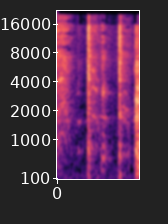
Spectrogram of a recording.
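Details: Adult gamer during play: a rapid run of three or four short, harsh coughs like choking.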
